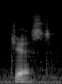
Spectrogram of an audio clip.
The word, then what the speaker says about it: gist: I would say J with a, I'd say it with a soft G. Let's see what happens. Chest. Jest.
